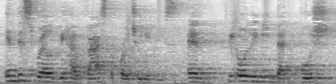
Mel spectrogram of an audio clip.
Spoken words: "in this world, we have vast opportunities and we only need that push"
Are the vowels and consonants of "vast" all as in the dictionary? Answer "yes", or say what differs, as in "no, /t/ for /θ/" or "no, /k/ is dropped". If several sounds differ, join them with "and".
yes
